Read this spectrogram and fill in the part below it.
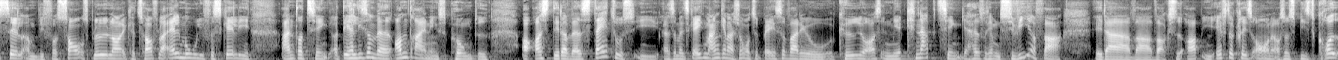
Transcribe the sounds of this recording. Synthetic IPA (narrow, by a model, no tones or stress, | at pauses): sel̰ɒ̽mdifɒsɒ̰ːsb̥løːðˠəlɒ̽ɪkʰæt͡sʰɒ̽flɐʔæləmuːliəfɒ̽sɡ̥el̰iə | ʔɑ̈nd̥ʁɐt͡sʰe̝ŋ̰ɒ̽d̥e̝hɑ̈lis̬ɒ̽mʋæːɐð̩ˠʔɒ̽md̥ʁɑ̈ɪne̝ŋspʰɔ̽ŋ̰d̥ð̩ˠ | ɒ̽ʔɒ̽səd̥e̝ɾɑ̈ʋæːɐð̩ˠsd̥ɛːt͡sʰusiælsɒmænsɡ̥æe̝ɡ̥əmɑ̈ŋəɡ̥e̝nɐʁɑ̈ɕo̝̰ːnɐt͡sʰe̝b̥ɛ̰ːɪsɒ̽ʋɑ̈ɾe̝jo̝kʰøːð̞ˠjo̝ɒ̽səe̝nme̝ːɐkʰnɑ̈b̥t͡sʰe̝ŋ̰jɑ̈ɪɦæð̩ˠfɒɡsemb̥l̩sʋiːɐfɑ̰̈ː | d̥ɑ̈ʋɑ̈ʋɒ̽ɡ̥sð̞̩ˠɒ̽b̥iʔefd̥ɐkʰʁḭːsɒ̰ːɐnəɒsɒ̽nsb̥ḭːsd̥ɡ̥ʁœð̰ˠ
